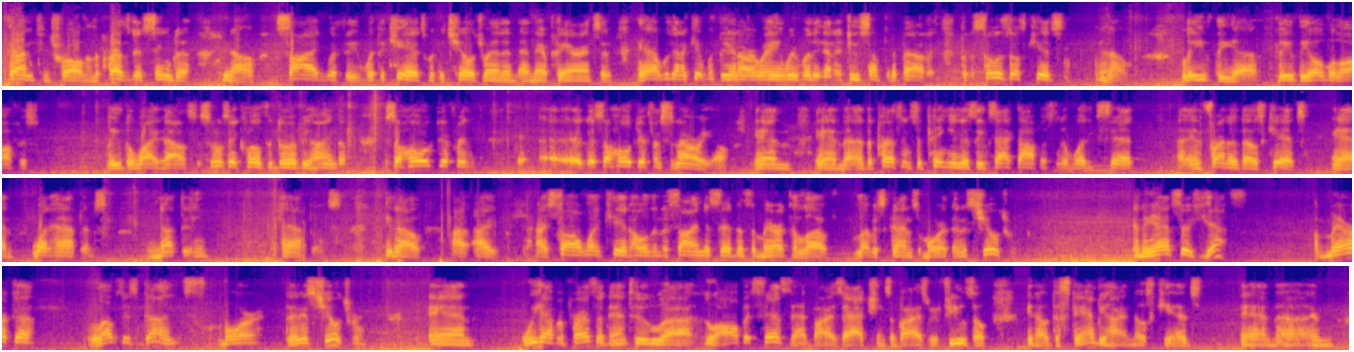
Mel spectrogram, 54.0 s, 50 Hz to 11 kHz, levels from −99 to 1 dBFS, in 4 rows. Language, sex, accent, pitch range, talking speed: English, male, American, 115-135 Hz, 185 wpm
